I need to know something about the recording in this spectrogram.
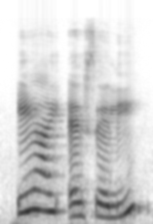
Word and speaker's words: aisle: The next pair is AISLE and ISLE, and the pronunciation is aisle.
